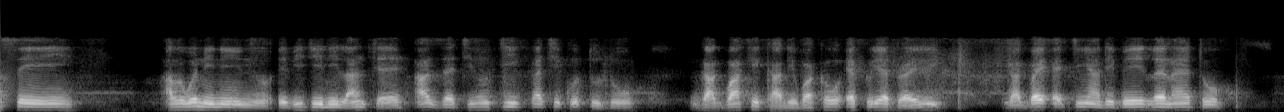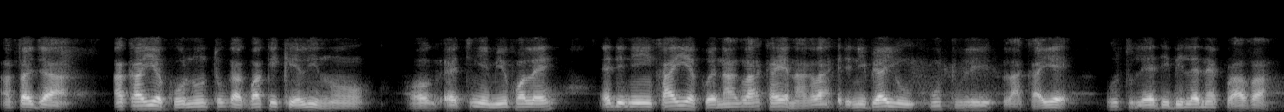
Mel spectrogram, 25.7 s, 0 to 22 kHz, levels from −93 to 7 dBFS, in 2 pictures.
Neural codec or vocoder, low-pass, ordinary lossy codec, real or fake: codec, 24 kHz, 0.9 kbps, DualCodec; 5.4 kHz; Opus, 24 kbps; fake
